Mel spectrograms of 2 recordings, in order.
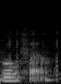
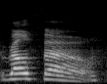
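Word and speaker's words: Rulfo: Stranger by Albert cus the next novel is Pedro Paro by Juan rfo it is not Pedro Paro by Jan ralo that's not right and the last last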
